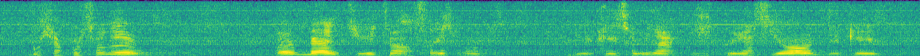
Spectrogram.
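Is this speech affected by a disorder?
Yes: muscular dystrophy; present from birth, degenerative; needs an assistant.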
